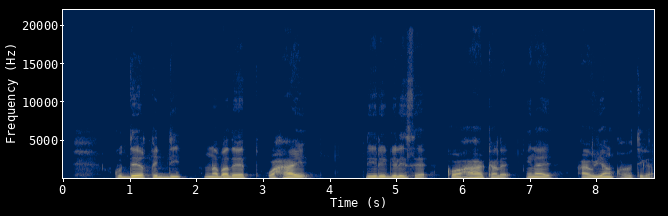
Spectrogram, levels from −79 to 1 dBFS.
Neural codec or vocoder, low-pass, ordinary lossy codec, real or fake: vocoder, 44.1 kHz, 128 mel bands every 512 samples, BigVGAN v2; 19.8 kHz; MP3, 96 kbps; fake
